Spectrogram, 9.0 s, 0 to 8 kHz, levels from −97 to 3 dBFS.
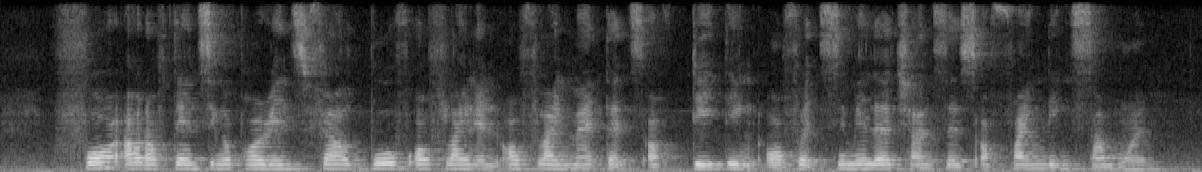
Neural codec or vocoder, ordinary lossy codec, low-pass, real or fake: none; none; none; real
